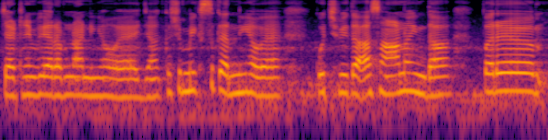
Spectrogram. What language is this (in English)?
Dogri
